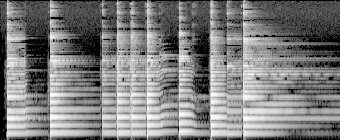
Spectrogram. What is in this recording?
Sarod w/no processing. intro riff.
